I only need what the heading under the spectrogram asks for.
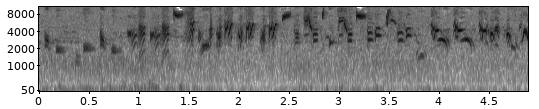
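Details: Wisconsin grassland Bobolink delivering a continuous bubbling, gurgling song of quick tumbling high notes that jump up and down in pitch throughout, with faint low rumble beneath.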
